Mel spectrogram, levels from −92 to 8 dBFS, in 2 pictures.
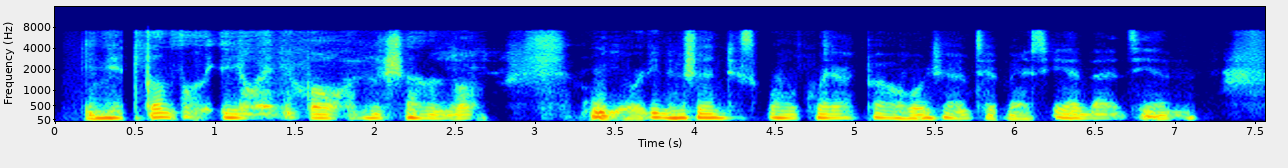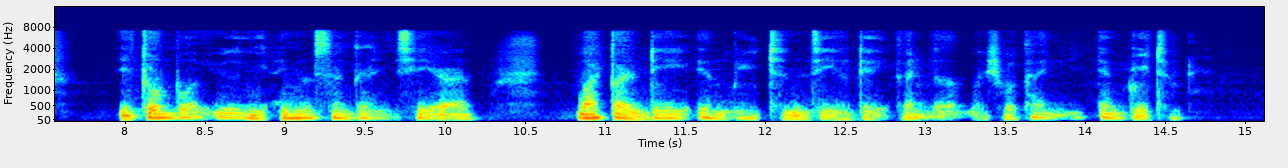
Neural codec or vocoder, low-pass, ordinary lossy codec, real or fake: codec, 16 kHz, 0.5 kbps, FunCodec, trained on Chinese and English, 25 frames a second; 7.2 kHz; AAC, 64 kbps; fake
